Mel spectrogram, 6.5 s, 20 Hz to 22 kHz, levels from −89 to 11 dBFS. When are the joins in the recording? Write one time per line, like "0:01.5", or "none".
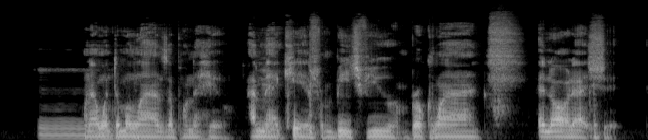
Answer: none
